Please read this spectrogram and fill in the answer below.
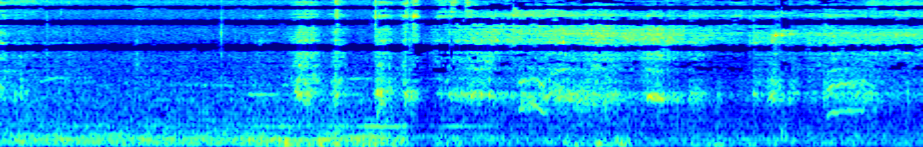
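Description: High-pitched whine with bursts of grinding and rattling against steady hiss, from a dental drill during a wisdom tooth extraction.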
